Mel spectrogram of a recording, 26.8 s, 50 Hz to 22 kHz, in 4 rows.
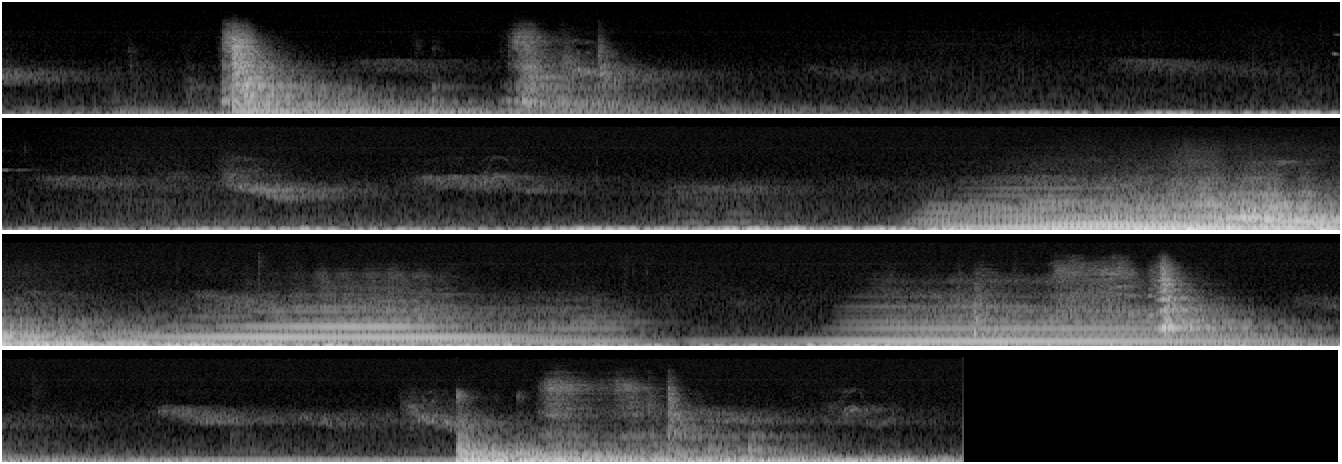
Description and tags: Old door that rubs.Recorded with a Zoom H1
close, door, handled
